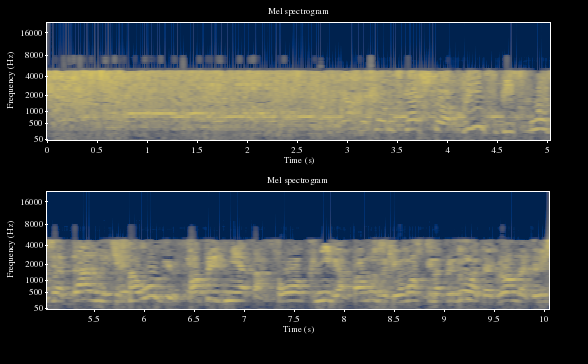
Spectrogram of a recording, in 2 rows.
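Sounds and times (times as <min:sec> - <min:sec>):
audience clapping: 0:00.0 - 0:04.8
speech: 0:04.7 - 0:10.0.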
